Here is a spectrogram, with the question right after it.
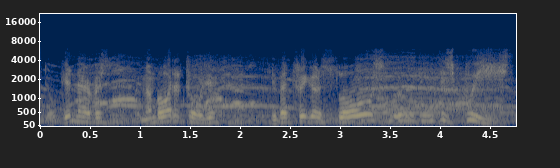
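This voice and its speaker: An actor playing a cantankerous, excitable old rifleman with a rural Western American accent and folksy, blustering delivery in a radio western. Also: a little high, moderate pace. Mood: coaching. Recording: dull lo-fi radio recording, loud music.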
